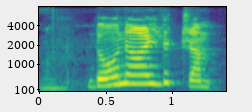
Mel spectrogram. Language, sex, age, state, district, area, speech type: Sanskrit, female, 45-60, Telangana, Hyderabad, urban, read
